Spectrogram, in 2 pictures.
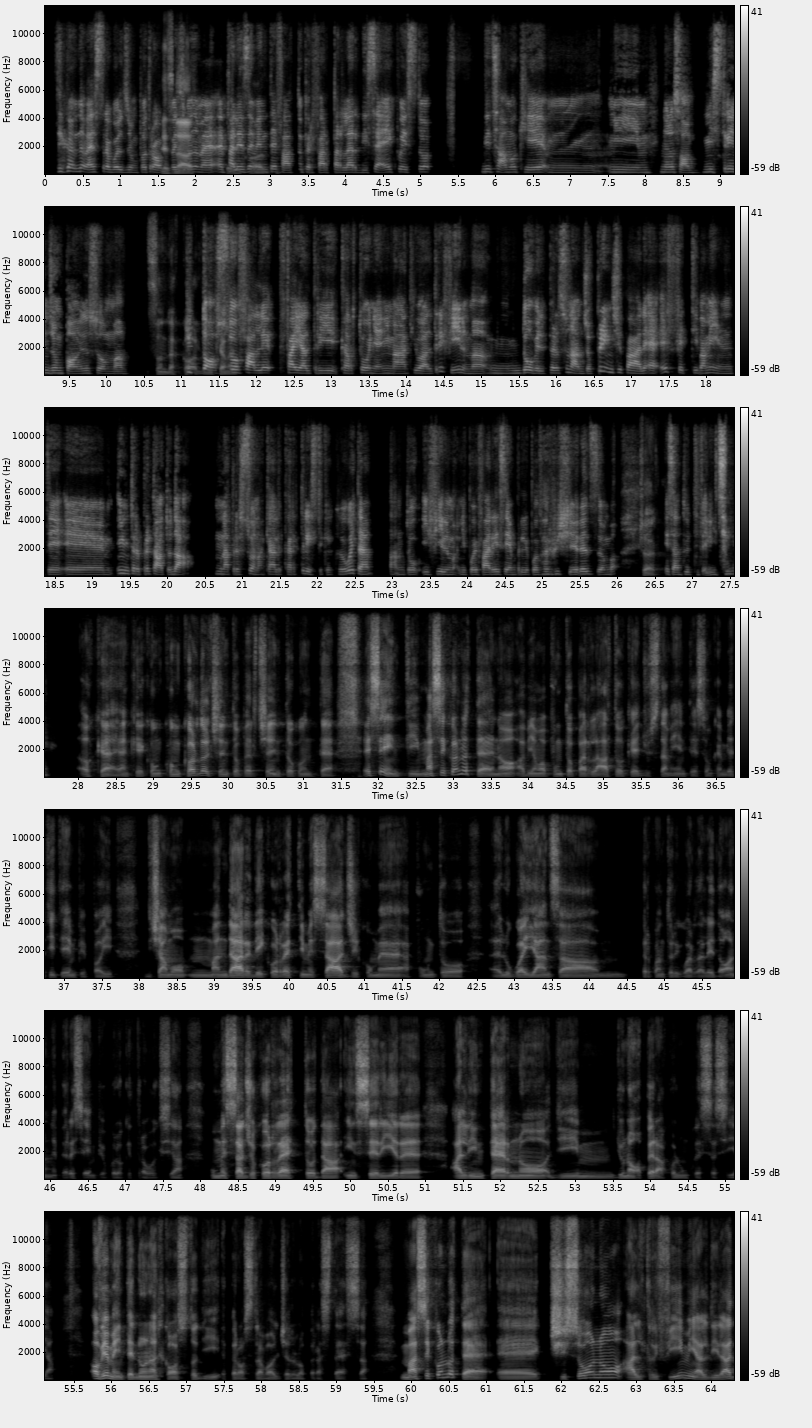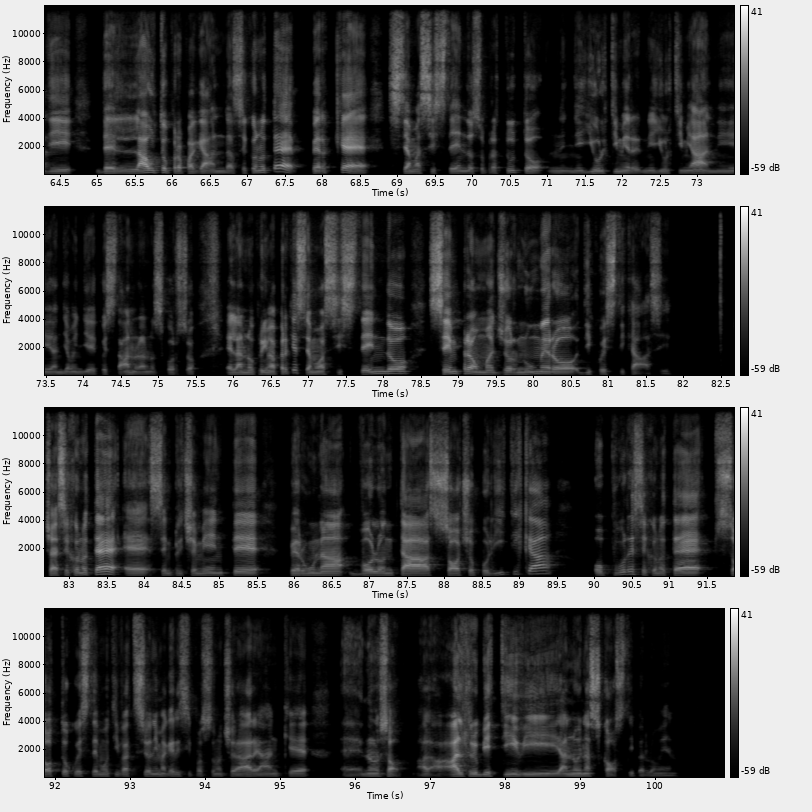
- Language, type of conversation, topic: Italian, podcast, Perché alcune storie sopravvivono per generazioni intere?
- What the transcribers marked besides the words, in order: laughing while speaking: "secondo"; other background noise; laughing while speaking: "uscire"; laughing while speaking: "felici"; "fini" said as "fimi"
